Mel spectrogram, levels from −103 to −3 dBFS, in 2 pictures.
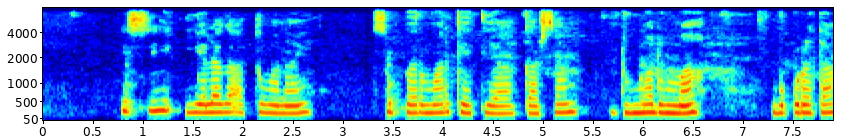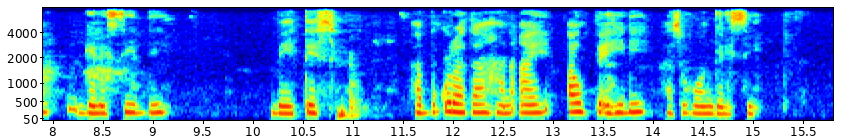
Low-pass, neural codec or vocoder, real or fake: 7.2 kHz; none; real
